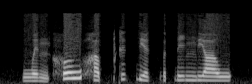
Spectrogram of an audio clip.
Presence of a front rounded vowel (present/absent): absent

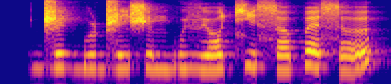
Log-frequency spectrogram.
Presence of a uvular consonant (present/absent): absent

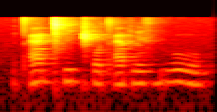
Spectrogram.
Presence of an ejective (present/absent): present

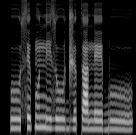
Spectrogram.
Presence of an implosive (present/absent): absent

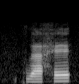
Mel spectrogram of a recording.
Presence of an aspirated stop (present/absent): absent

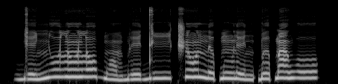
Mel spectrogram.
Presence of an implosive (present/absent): present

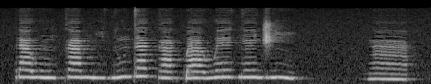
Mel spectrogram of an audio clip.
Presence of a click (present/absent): absent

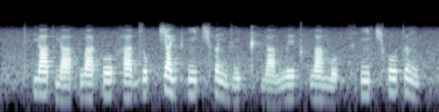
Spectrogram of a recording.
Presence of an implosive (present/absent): absent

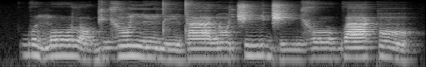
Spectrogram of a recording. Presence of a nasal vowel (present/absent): present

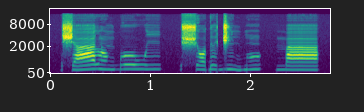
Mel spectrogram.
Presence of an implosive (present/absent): present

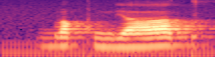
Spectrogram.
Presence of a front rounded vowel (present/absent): present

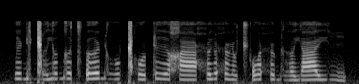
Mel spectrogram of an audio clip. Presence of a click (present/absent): present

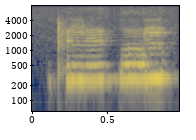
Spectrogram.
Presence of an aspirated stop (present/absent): absent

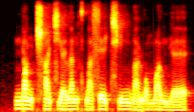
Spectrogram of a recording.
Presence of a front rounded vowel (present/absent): absent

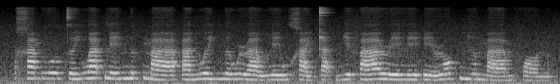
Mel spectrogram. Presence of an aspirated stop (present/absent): absent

